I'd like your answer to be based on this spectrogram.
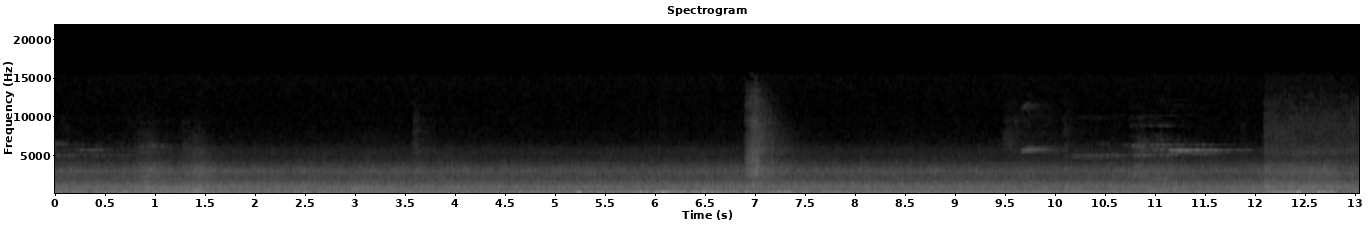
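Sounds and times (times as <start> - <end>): diesel locomotives rumbling: 0.0 - 13.0
air hiss: 6.9 - 7.4
faint high squeals: 9.5 - 12.0.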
